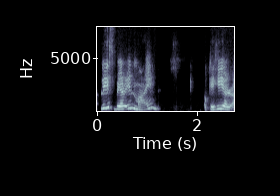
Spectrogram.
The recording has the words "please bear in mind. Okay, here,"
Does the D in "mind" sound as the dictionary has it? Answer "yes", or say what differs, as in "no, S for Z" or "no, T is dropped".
yes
